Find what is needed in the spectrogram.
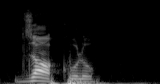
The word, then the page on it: zòculu: dzò.cu.lu; ['dzɔk:ulu]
